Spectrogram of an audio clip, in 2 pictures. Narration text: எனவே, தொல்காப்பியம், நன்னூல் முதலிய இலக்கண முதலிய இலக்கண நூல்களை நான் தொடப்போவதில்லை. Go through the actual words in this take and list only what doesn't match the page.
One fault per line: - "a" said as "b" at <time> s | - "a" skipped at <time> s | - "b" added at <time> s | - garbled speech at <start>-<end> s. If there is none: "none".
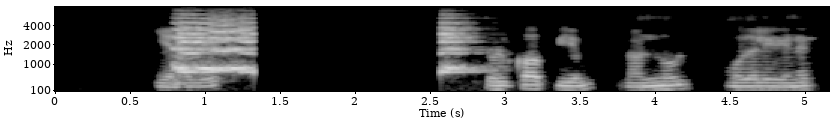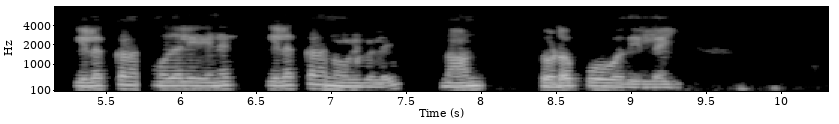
none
